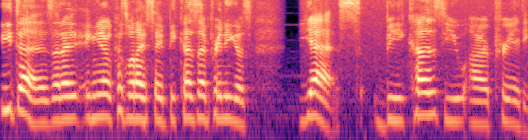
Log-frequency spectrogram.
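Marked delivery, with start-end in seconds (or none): 3.0-5.3 flat, dead-level, low, slow deadpan monotone. Retelling her husband's reply when she says she's pretty; imitating Ron's monotone. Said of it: "in the most monotone voice he can".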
